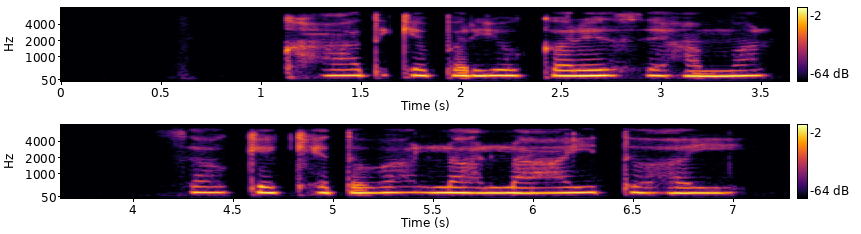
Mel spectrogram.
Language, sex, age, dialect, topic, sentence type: Magahi, female, 18-24, Western, agriculture, statement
